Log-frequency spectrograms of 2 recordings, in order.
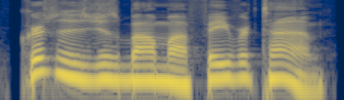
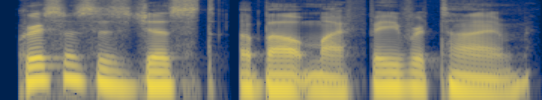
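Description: First: It is said in the character's accent. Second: It is said in the speaker's plain voice.

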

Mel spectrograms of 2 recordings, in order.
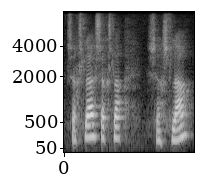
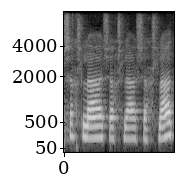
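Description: First: The phrases slow down with a pause. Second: The phrases come at a steady, even pace. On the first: The hiding place is right here. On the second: Nothing is hidden here.

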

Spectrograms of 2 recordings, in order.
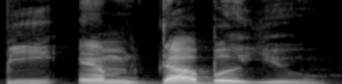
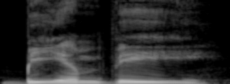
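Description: First: The final letter is said as double-u. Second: The final letter is said as vee. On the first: The speaker calls it wrong. "People pronounce it BMW" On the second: The speaker calls it right. "the correct pronunciation is BMV"

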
